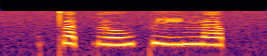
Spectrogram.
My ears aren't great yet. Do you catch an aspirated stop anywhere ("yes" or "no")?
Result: no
